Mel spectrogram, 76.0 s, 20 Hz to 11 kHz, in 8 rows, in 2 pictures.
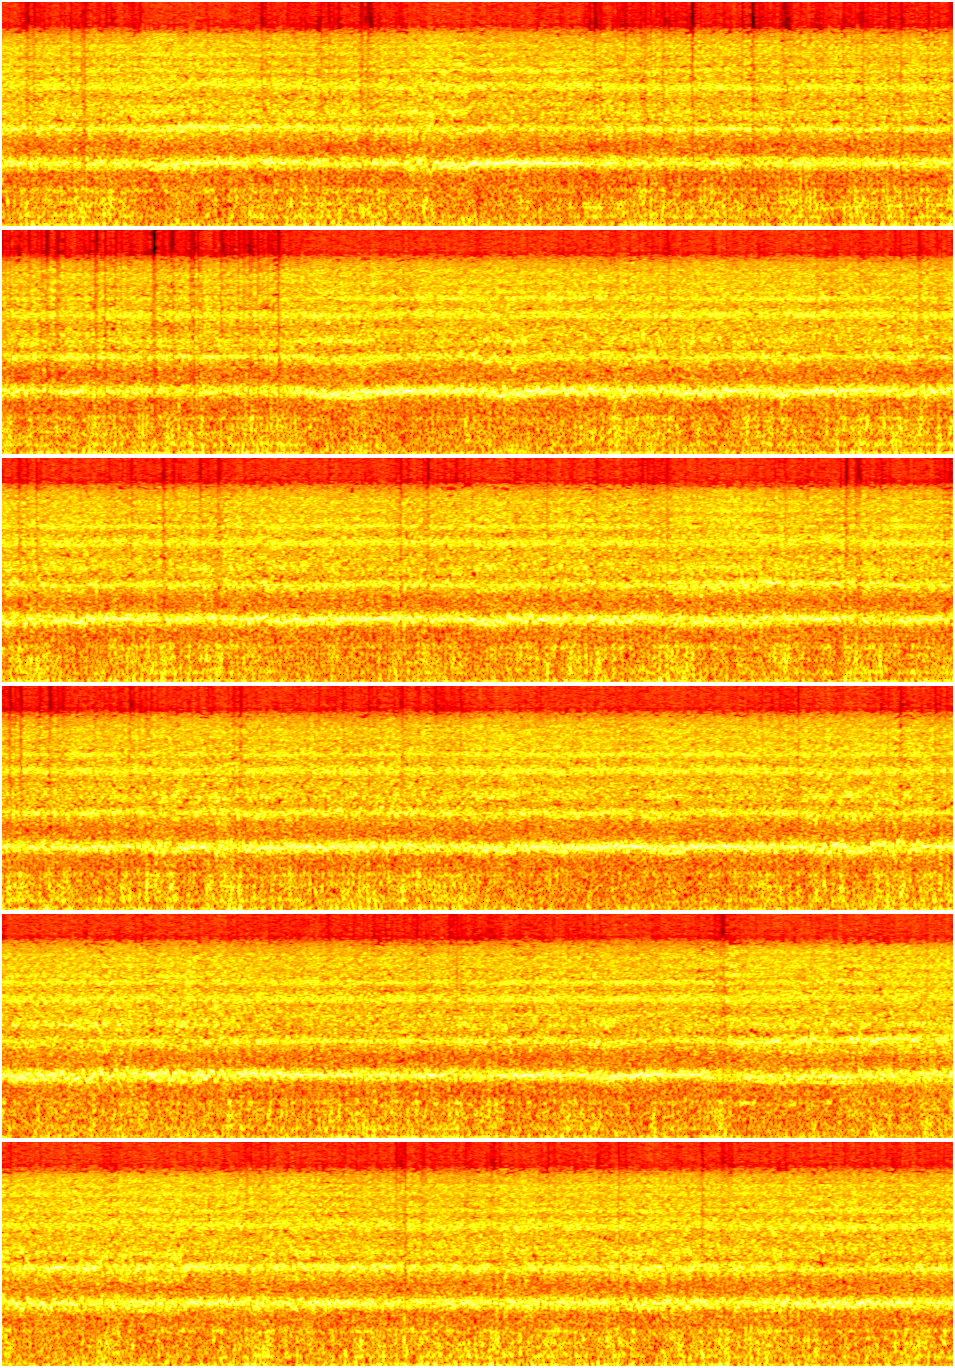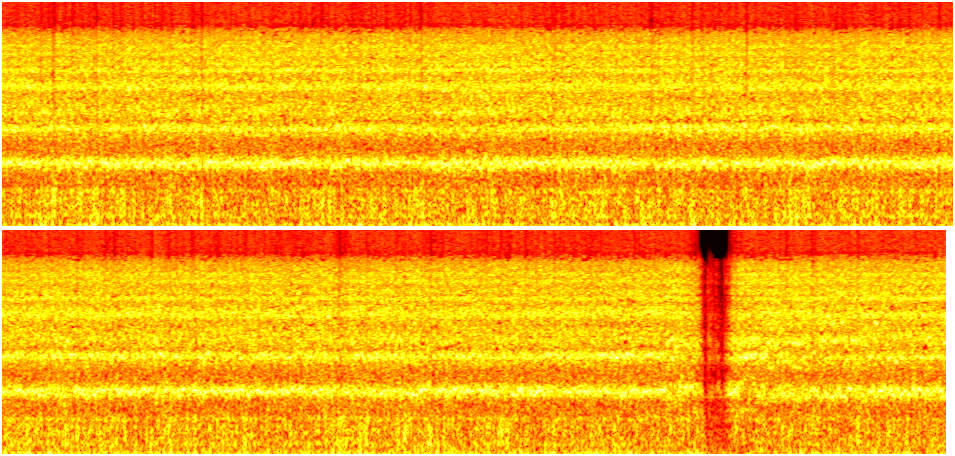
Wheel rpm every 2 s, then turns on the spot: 230, 230, 230, 230, 230, 230, 230, 230, 230, 230, 230, 230, 230, 220, 230, 230, 230, 230, 230, 210, 230, 230, 220, 220, 220, 230, 230, 230, 230, 230, 230, 230, 230, 230, 230, 230, 150, 180.
none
